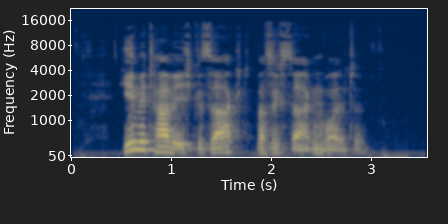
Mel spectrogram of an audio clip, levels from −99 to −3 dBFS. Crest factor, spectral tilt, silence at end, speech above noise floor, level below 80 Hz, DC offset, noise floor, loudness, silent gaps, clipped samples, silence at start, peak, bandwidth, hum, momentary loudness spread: 18 dB; -5 dB/octave; 0.65 s; 34 dB; -68 dBFS; under 0.1%; -66 dBFS; -33 LUFS; none; under 0.1%; 0.55 s; -16 dBFS; 15.5 kHz; none; 12 LU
